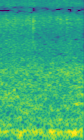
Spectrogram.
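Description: Heavy afternoon rain pours down in a brief, steady hiss at moderate level, with no talking.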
